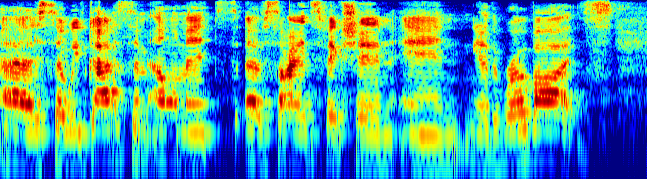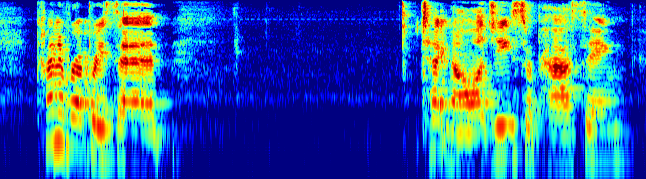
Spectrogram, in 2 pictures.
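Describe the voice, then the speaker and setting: Long, frequent pauses break up a woman's speech, and her intonation is fairly even. Noticeable background noise runs underneath. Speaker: English teacher. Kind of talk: casual talk to camera introducing the story.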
